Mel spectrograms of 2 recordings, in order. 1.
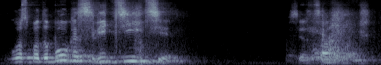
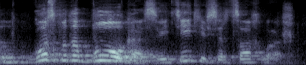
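Ударение падает на слово светите. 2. Ударение падает на слова Господа Бога. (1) "сделают ударение на слово светите" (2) "Он сделает ударение на слово Господа Бога"

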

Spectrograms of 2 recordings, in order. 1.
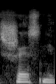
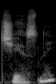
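Слово начинается со звука «ш». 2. Слово начинается со звука «ч».

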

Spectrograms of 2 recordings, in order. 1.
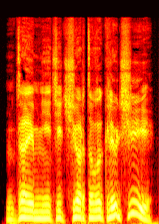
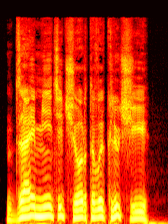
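Выкрикнуто очень громко. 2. Произнесено громче обычного. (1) "Еще громче ... рявкнула" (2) "Громче"

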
